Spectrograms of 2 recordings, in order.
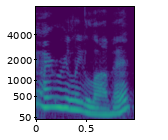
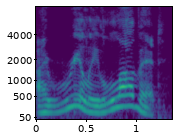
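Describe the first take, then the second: First: It is said hesitantly, without conviction. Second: It is said with enthusiastic exclamation. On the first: The words do not match the real feeling. The speaker calls it wrong. "the tonality does not match the words" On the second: The words match the real feeling. The speaker calls it right. "Exclamation mark"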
